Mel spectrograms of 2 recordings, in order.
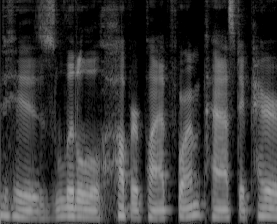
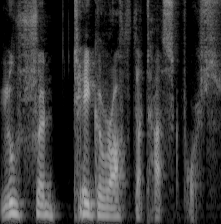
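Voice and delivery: said angrily; 3 semitones higher than usual. Narrator voicing the dog professor speaking to Clef: angry Crow voice. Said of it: "You want a suit? The dog asked. Are you sure? [name] is gonna need it, [name] said. Especially if the Coalition starts stepping up their efforts. Professor Kane Pathos [name] gave a low, angry growl. He slapped his front paw".

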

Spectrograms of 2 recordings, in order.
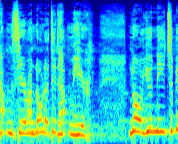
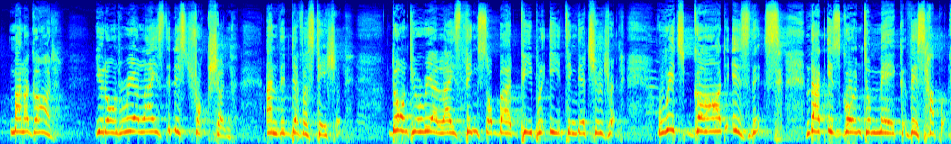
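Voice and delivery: ordinary talk

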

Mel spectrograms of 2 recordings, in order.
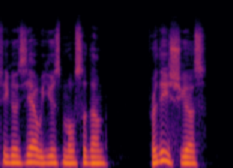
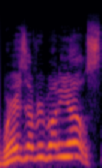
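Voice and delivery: put-on grumpy old man voice, high, angry yelling; 9 semitones higher than usual. Retelling an eighty-year-old man at the post office: imitating an old man yelling. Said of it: "yelling at the front of the line".

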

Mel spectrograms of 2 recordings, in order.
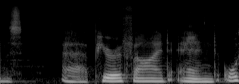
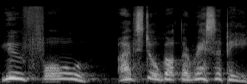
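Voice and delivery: put-on high, rough, rasping shout; 8 semitones higher than usual. Retelling a story of shouting up at an eagle: retelling a shout. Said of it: "shouted out".

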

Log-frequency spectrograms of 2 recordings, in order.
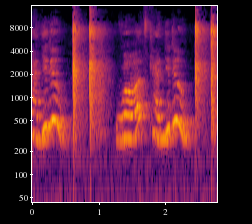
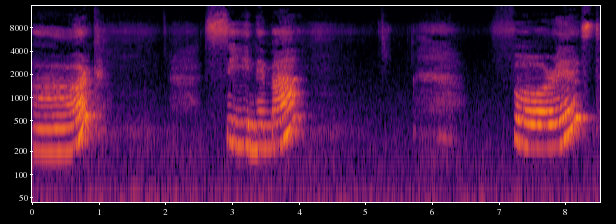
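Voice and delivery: drawn-out slow pace, lower and quieter; 7 semitones lower, 8 dB quieter than usual. Showing learners how to say the places: very slow. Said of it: "but very, very slow".

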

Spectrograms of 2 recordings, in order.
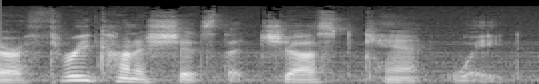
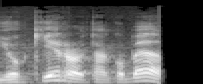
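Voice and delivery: loud shout in a fake Mexican accent; 7 dB louder than usual. Someone in the crew with the munchies shouts, in a fake Mexican Chihuahua accent. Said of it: "puts on their best fake Mexican Chihuahua accent and shouts".

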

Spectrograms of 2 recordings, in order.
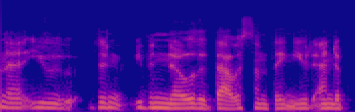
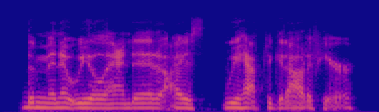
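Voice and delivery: ordinary delivery

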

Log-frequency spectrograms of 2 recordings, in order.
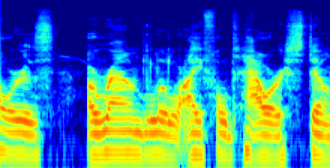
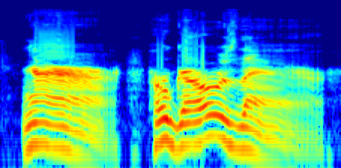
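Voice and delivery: swooping goblin creature voice; 3 semitones higher, 4 dB louder than usual. A game narrator voices a goblin calling from a tree, goblin voice. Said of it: "you hear a goblin's voice".

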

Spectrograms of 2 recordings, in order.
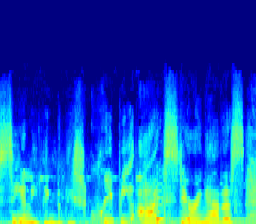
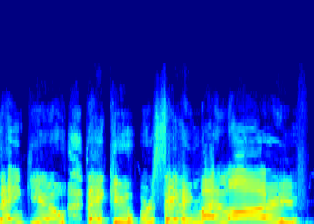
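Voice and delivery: calling out at full voice, shouting. Thanking the bike's rider for saving her life, shouting. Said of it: "you don't have to shout anymore!".

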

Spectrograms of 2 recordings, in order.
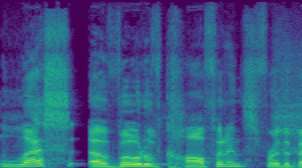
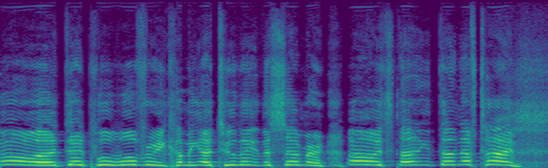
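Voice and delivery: mocking, very high-pitched parody; 10 semitones higher than usual. Mocking the other panelists' worry about a summer release: mocking impression of the other panelists. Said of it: "let me do an impression of half of you".

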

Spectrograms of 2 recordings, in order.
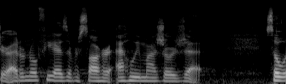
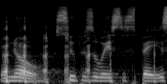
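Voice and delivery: put-on deadpan, straight-faced delivery. Retelling how a straight-faced brother answered his wife's question: imitating a deadpan reply. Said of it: "straight face kind of thing".

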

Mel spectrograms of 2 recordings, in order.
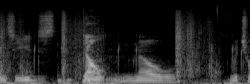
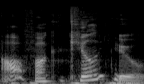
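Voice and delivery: voice cracking upward partway through; 8 semitones higher than usual. Gamer talking to a slime while recording: voice cracking. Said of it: "my voice just cracked there".

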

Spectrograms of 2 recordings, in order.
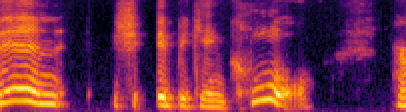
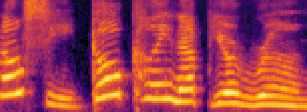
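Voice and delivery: put-on doll voice, slower; 5 semitones higher than usual. Imagining Barbie as the mother telling Kelsey to clean her room, Barbie doll voice. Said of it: "Did you do the voice right there?".

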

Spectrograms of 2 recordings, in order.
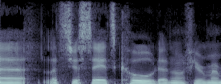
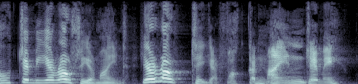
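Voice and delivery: very high, very loud, swooping fake Irish accent; 10 semitones higher, 10 dB louder than usual. Retelling a movie character's line, American doing an Irish accent. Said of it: "American person doing an Irish accent thing".

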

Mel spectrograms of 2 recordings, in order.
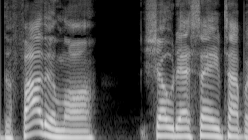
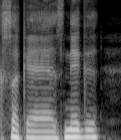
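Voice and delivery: imitated mumble, muttered under breath. Retelling what an ex's brother said under his breath: imitating a mumble. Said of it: "mumbled under his breath to me".

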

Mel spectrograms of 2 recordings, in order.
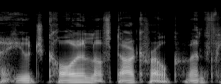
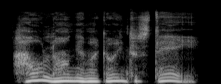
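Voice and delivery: anxious whisper, higher, slower; 8 semitones higher than usual. A girl holding her departing father's coat asks him, anxious whisper. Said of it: "She whispered anxiously".

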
